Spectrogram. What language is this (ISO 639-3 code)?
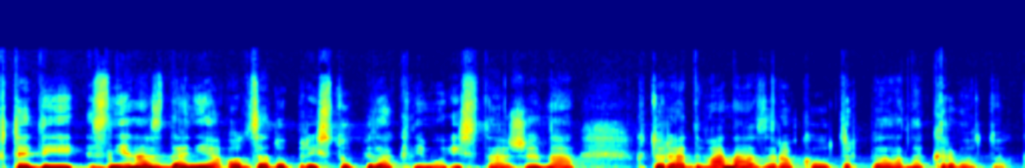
slk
